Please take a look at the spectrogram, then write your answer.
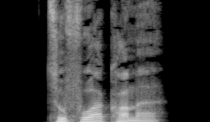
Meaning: inflection of zuvorkommen: 1. first-person singular dependent present 2. first/third-person singular dependent subjunctive I
- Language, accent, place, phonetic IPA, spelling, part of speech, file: German, Germany, Berlin, [t͡suˈfoːɐ̯ˌkɔmə], zuvorkomme, verb, De-zuvorkomme.ogg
